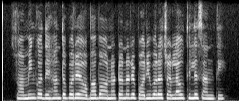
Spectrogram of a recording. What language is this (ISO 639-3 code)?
ori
